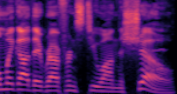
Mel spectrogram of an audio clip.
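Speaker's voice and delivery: normal talking voice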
